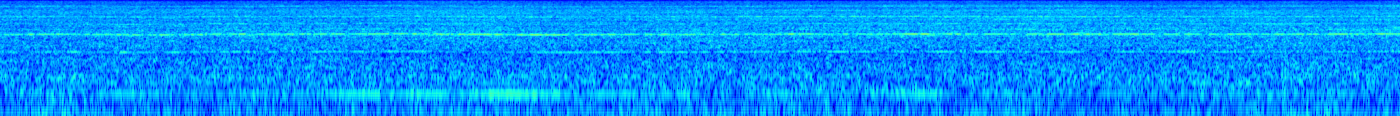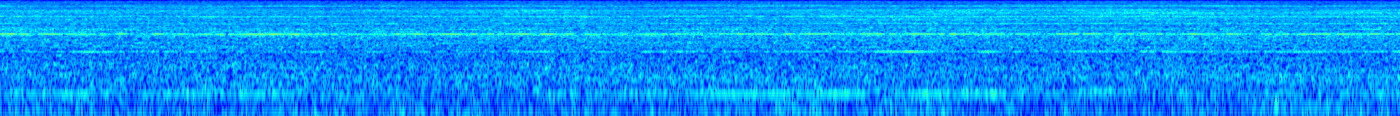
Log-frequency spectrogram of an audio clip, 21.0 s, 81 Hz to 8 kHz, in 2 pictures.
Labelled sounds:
2.7	3.2	vessel noise, 1.7 to 3.1 kHz

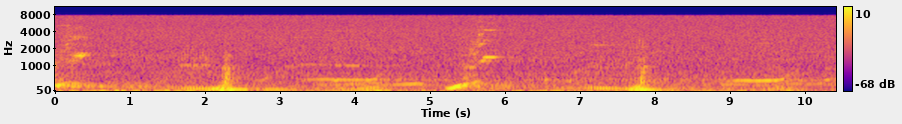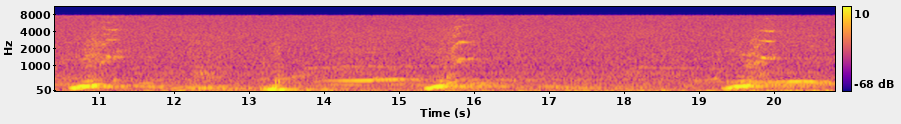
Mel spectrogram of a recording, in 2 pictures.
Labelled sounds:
0.2	0.5	humpback whale, 1.1 to 3.4 kHz
3.2	3.5	humpback whale, 0.99 to 1.1 kHz
5.6	6.0	humpback whale, 1.1 to 1.5 kHz
7.1	7.4	humpback whale, 2.2 to 2.4 kHz
11.0	11.4	humpback whale, 1.0 to 1.6 kHz
15.7	16.0	humpback whale, 1.1 to 2.8 kHz
19.7	20.1	humpback whale, 1.3 to 4.3 kHz

